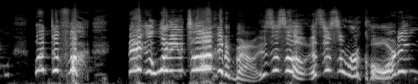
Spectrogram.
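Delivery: high, loud disbelieving shout; shocked outburst. Retold or imitated. Streamer retelling his shocked reply, high disbelieving shout. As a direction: shout it like you can't believe it. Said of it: "I'm like".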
